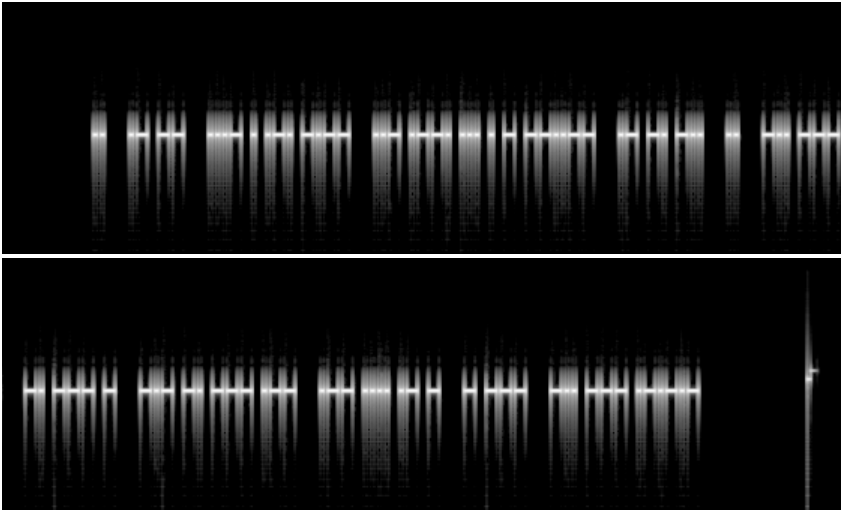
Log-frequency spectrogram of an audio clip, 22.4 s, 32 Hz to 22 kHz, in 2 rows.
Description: Morse code, heard as a keyed tone, about 25 wpm, 700 Hz. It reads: I AM VERY UPSET, AND I DO NOT KNOW WHAT TO DO.
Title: Sentences from Top 1000 Words - Review Part 5 - 25wpm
